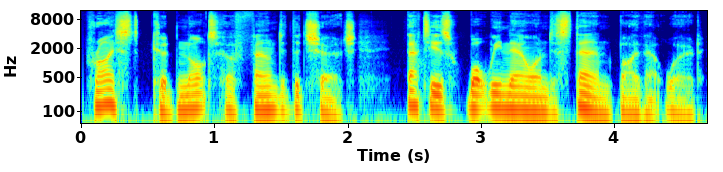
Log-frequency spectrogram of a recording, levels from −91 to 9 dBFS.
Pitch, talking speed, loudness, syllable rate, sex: 100 Hz, 215 wpm, -19 LUFS, 4.7 syllables/s, male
